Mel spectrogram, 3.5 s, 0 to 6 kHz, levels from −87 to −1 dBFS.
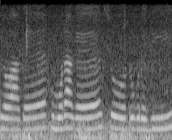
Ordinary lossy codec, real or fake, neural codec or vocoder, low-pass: none; real; none; 5.4 kHz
